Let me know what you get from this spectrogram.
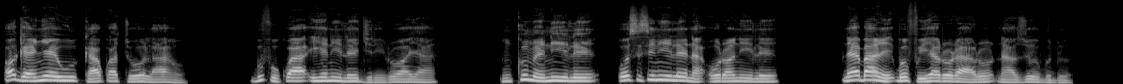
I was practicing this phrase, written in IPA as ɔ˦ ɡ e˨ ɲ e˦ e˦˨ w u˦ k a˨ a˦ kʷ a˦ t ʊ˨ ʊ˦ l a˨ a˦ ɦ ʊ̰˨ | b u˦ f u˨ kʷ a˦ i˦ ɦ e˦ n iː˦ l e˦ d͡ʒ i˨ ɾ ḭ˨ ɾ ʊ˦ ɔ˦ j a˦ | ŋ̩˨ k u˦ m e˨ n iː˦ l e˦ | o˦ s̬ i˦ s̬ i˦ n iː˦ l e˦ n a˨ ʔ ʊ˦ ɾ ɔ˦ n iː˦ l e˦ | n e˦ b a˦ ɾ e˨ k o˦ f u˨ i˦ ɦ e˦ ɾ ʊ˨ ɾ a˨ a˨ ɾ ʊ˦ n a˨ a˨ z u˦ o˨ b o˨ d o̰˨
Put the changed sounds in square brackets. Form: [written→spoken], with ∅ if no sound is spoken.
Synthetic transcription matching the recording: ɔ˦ ɡ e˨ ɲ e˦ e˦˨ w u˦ k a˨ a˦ kʷ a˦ t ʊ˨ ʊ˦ l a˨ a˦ ɦ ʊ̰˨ | b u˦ f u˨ kʷ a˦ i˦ ɦ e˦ n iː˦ l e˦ d͡ʒ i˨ ɾ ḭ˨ ɾ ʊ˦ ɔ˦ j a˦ | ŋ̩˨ k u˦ m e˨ n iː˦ l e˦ | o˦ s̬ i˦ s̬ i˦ n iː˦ l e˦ n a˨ ʔ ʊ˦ ɾ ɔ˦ n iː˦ l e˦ | n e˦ b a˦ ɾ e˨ [k→k͡p] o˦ f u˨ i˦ ɦ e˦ ɾ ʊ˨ ɾ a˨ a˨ ɾ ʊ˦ n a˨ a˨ z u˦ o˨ b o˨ d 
